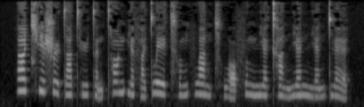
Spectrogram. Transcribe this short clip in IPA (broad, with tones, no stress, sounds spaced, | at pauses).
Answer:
ä˥ t͡ɕʰ i˥˧ ʂ ɻ̩˥˩ t̪ ä˧˥ t̪ʰ y˧˥ t̪ ə̰˨˩ n t̪ʰ ɑ˥ ŋ p j ɛ˨ f a˩ ɪ̯ t̪ w e˥˩ ɪ̯ t͡sʰ ʊ˧˥ ŋ f w a˥˩ n t͡sʰ w ɔ̰˨˩ f ʊ˥˧ ŋ n̪ j ɛ˥˧ kʰ a˥˩ n n̪ j ɛ˥ n n̪ j ɛ˧˥ n t̪ ɥ ɛ˥˩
